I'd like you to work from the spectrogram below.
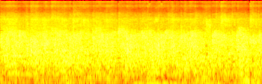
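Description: A church congregation at a French-language worship service claps and cheers in sustained, dense applause that fills the room at a steady level from start to finish.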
